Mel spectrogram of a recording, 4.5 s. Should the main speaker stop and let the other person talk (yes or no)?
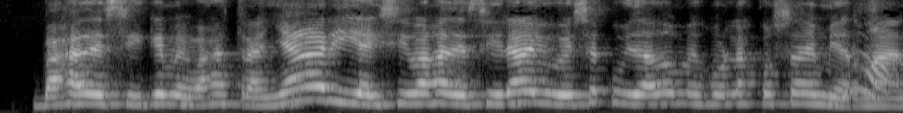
yes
